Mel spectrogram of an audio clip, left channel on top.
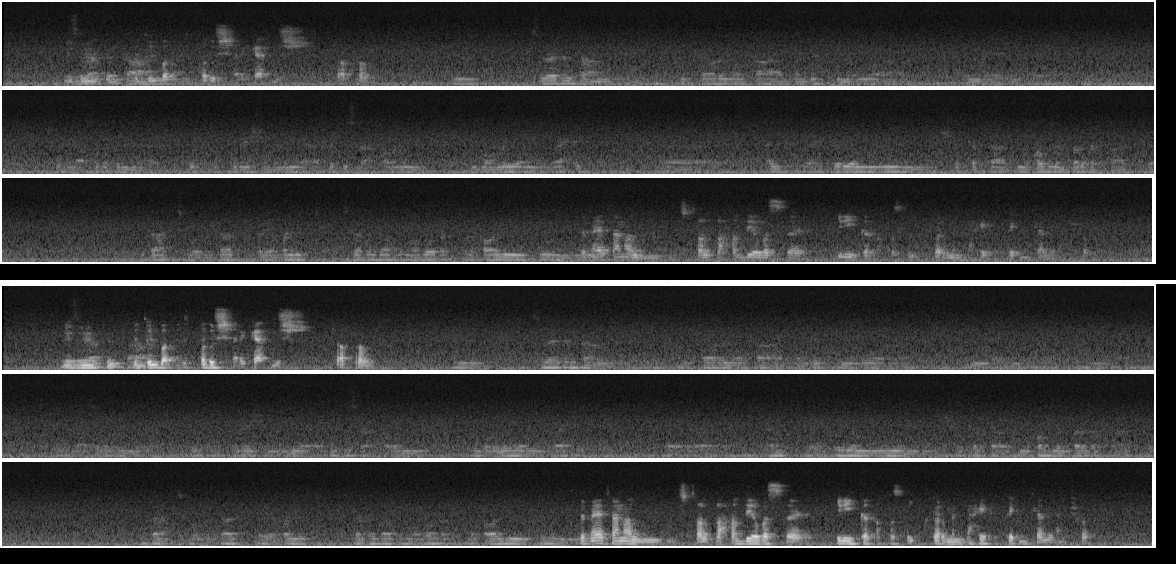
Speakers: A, on the right (about 70°); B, on the left (about 50°).
A: مهم.
B: سمعت انت عن
A: دول بقى
B: الح...
A: بيصطادوا الشركات مش مش أفراد
B: مم. سمعت انت عن الح- الحوار اللي هو بتاع بايبت اللي هو ان ال- ال- ال- الش- العصابات ال- الكو- الكورية الشمالية عرفت تسرق حوالي 401 آه، ألف إثيريوم من الشركة بتاعة المحافظة الباردة بتاعة بتاعة اسمه ده بتاعة باي- بايبت سمعت أنت عن الموضوع ده بحوالي قيمة مليار
A: سمعت
B: ونص
A: أنا
B: دولار
A: المصطلحات دي بس احكي لي كتفاصيل أكتر من ناحية التكنيكال يعني شوية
